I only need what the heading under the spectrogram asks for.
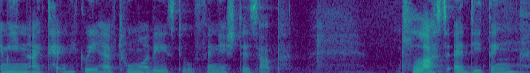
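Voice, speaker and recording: A woman's somewhat breathy voice moves with fairly even intonation and long, frequent pauses. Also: medium pitch for a woman. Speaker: lifestyle vlogger and content creator. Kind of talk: casual vlog narration. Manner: slow. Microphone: soft audio, mic setting issues.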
